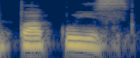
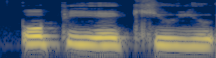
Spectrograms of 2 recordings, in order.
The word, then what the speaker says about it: opaque: their paper on an opaque paper and to pronounce the pick he said so it was really very funny so it's not a pacquis or pic opaque so you have to draft it on an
